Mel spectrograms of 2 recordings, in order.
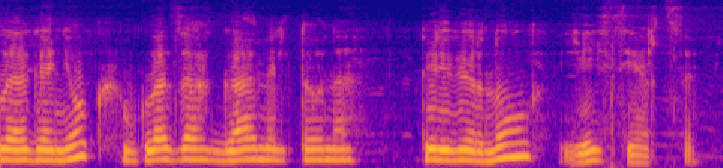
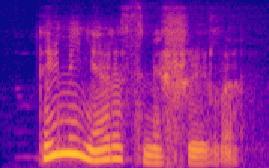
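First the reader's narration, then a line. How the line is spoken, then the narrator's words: Said quietly. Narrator (Russian): тихо сказал Гай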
